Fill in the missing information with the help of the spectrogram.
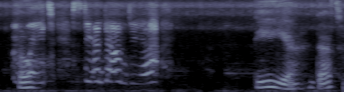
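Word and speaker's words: Dehya: Dia, that's how you pronounce her name.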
